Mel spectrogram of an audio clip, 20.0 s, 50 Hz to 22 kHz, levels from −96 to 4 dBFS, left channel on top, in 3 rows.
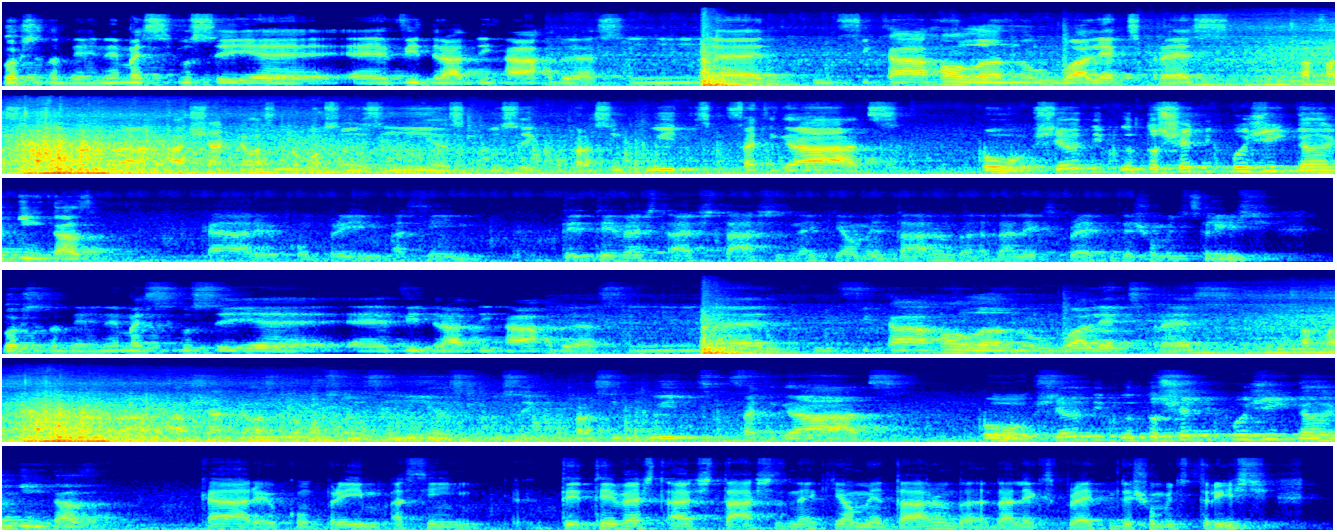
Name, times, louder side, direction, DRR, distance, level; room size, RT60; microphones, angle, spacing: voice 1, 0.0-4.2 4.4-6.1 6.5-10.1 10.3-11.1 11.6-13.8 19.3-19.5, left 4 dB, 75° left, 10 dB, 0.7 m, -37 dB
sound 1, 2.7-15.5 15.8-15.9 16.7-16.8 17.0-17.1 17.4-17.5, left 1 dB, 25° left, 0.7 m, -32 dB
voice 2, 14.3-19.8, right 5 dB, 85° right, 12 dB, 0.5 m, -45 dB
9.9 x 5.5 x 5.0 m, 0.81 s
head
